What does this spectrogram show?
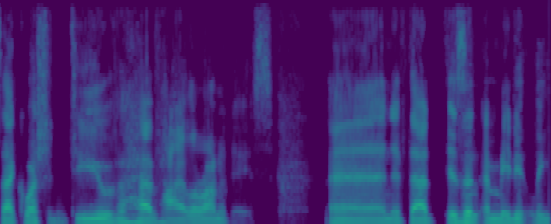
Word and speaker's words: hyaluronidase: So if you have a vascular occlusion, do you have that hyaluronidase on site or hyaluronidase?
